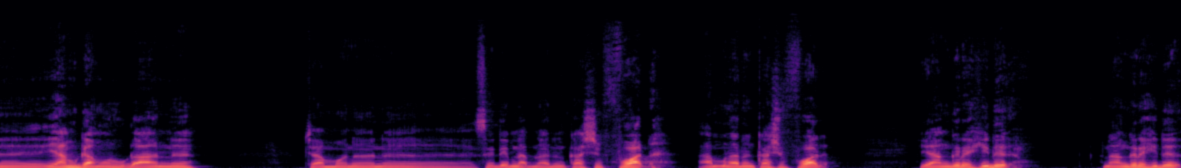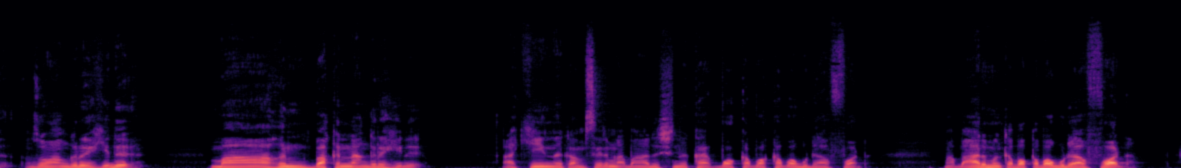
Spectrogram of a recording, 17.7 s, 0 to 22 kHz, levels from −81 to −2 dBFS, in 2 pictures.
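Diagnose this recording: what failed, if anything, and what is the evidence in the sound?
Nothing failed: no stage of the chain, from capture through to playback, leaves an audible mark on this speech recording.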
